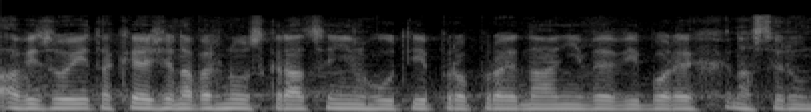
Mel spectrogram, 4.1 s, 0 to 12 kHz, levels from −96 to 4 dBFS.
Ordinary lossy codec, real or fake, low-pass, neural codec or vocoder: MP3, 48 kbps; real; 7.2 kHz; none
